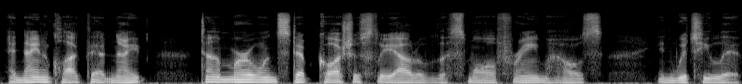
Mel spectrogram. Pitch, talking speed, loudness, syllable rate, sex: 95 Hz, 155 wpm, -17 LUFS, 4.4 syllables/s, male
